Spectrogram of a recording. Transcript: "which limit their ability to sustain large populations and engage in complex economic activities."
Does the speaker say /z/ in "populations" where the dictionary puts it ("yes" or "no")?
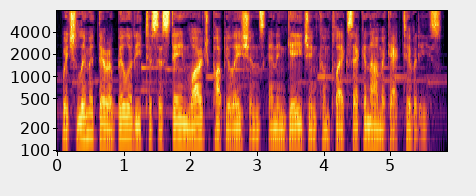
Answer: yes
